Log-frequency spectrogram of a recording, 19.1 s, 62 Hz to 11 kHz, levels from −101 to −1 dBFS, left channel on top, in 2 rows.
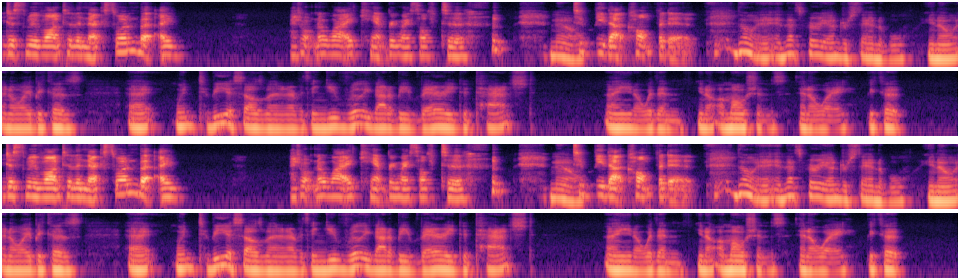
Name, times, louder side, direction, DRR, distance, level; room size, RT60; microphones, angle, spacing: voice 1, 0.0-1.8 2.9-5.4 5.7-7.3, right 3 dB, 70° right, 0.9 m, -25 dB
voice 2, 5.5-5.8 7.1-10.3 10.8-14.8 15.6-18.5, right 1 dB, 25° right, 0.4 m, -26 dB
2.5 x 2.1 x 2.6 m
head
